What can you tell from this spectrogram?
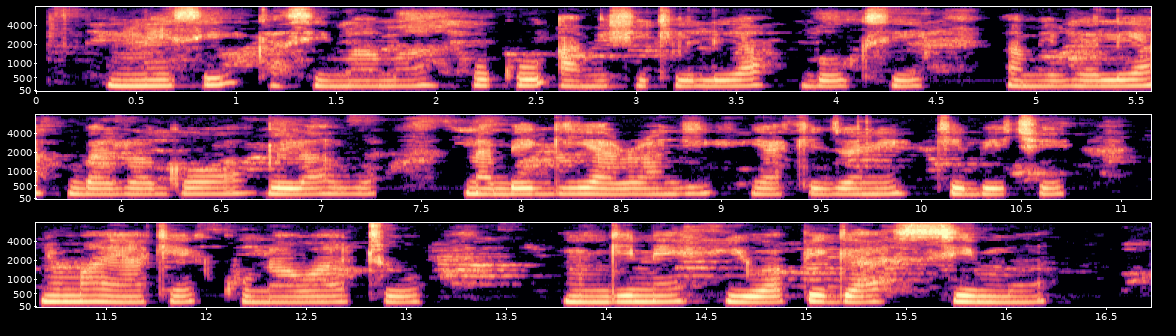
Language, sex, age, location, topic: Swahili, female, 18-24, Mombasa, health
